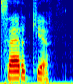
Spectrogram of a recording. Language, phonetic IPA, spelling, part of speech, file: Polish, [ˈt͡sɛrʲcɛf], cerkiew, noun, Pl-cerkiew.ogg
